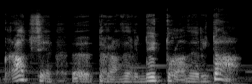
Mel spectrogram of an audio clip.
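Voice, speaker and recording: A woman voicing a small dragon with a cold who speaks quietly and gently. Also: rumbling low, animated, moderate pace, soft background music, pitched below the performer's own voice. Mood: hushed. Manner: hushed, quiet. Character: soft-spoken little dragon with a cold.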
